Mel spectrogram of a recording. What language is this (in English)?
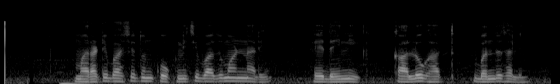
Marathi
